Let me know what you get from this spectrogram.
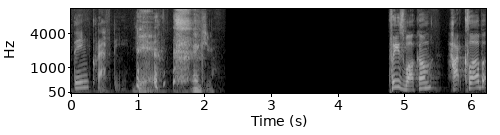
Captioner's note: laughs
